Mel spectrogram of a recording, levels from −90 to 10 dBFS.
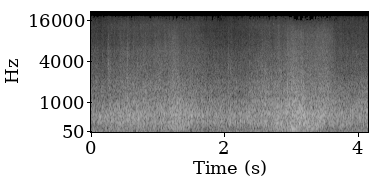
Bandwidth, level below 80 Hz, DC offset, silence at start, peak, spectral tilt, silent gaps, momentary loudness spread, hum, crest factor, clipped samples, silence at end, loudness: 19.5 kHz; -40 dBFS; under 0.1%; 0 s; -6 dBFS; -4 dB/octave; none; 7 LU; none; 18 dB; under 0.1%; 0 s; -22 LUFS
